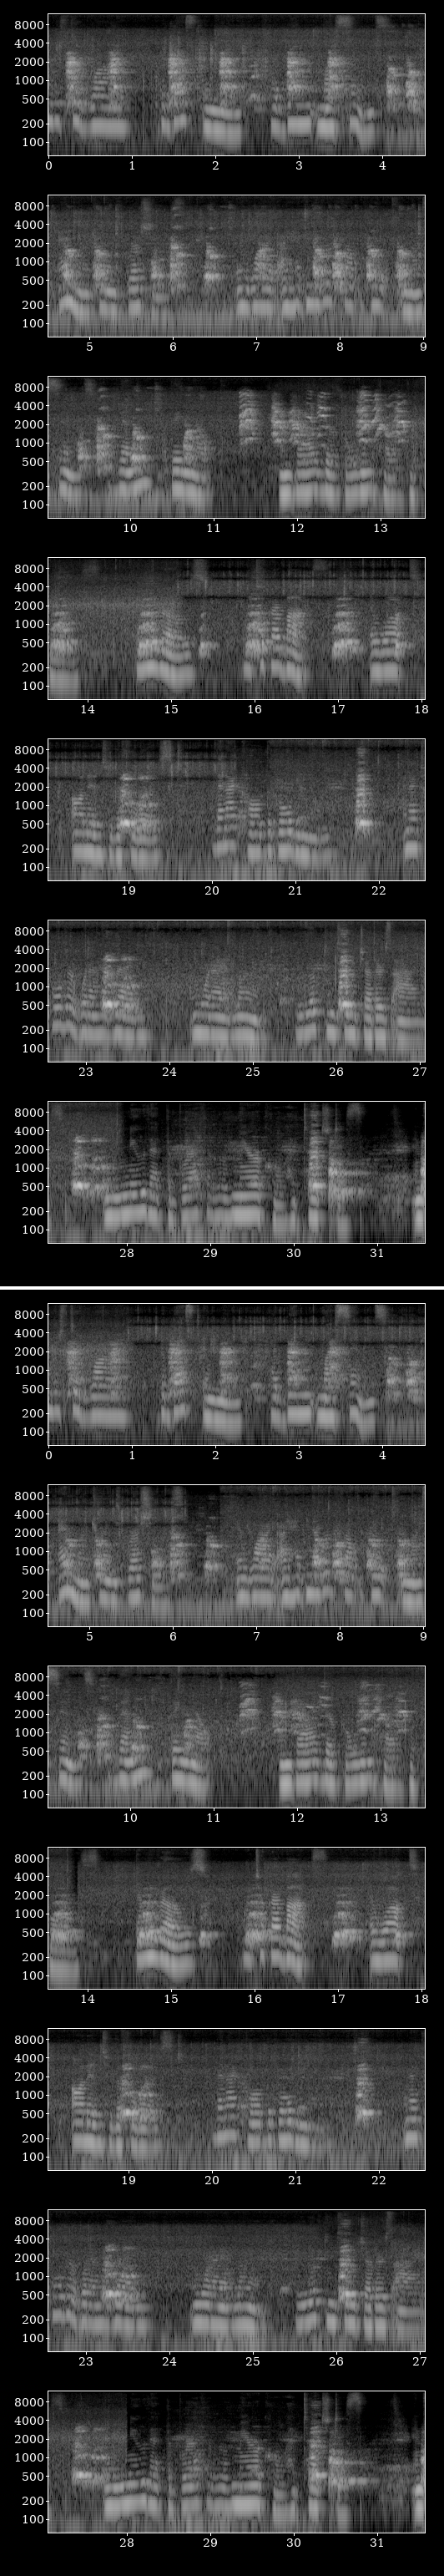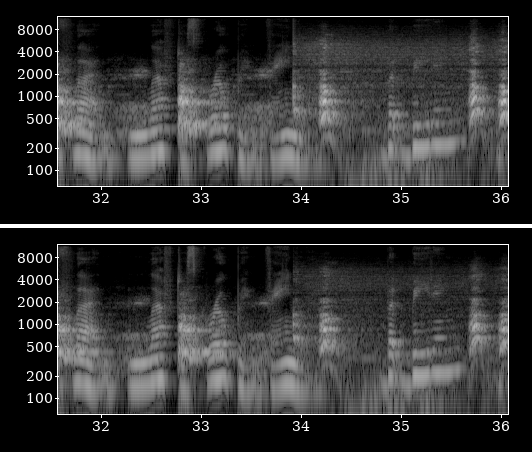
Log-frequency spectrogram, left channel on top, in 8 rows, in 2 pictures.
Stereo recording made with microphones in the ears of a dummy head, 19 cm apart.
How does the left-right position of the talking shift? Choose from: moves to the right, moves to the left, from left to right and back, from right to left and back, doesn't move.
from right to left and back.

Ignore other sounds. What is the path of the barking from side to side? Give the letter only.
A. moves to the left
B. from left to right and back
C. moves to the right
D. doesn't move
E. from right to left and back
D.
